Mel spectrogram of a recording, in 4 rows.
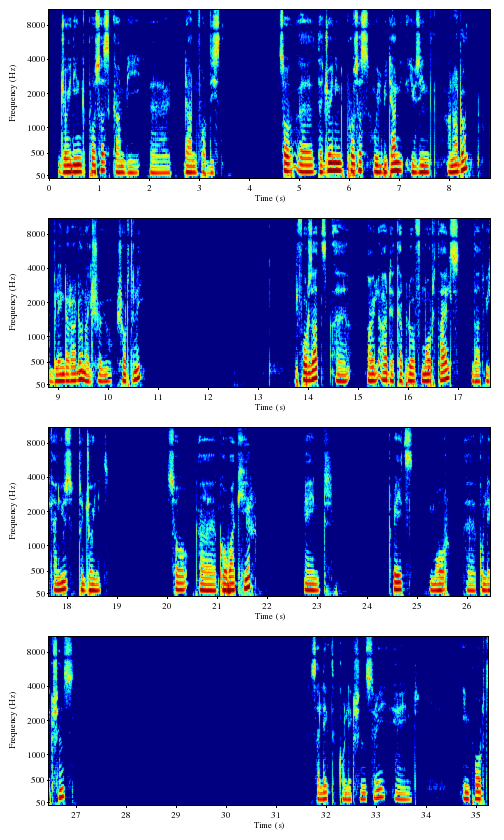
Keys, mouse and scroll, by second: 12.1 scroll down 2, 12.7-15.8 middle drag, 17.4-19.9 middle drag, 19.9-22.0 scroll up 34, 22.0-24.0 middle drag, 22.0-24.0 scroll up 15, 24.0 click, 24.8-27.9 right drag, 29.6 click, 32.8-35.2 drag.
